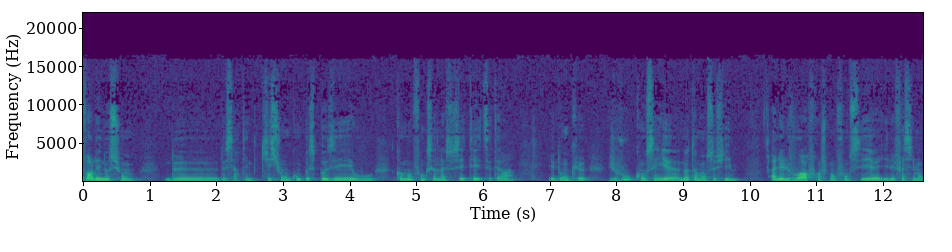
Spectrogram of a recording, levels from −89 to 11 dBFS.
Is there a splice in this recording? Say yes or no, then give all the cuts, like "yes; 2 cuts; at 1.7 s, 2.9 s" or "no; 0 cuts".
no; 0 cuts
